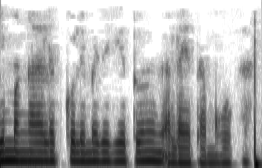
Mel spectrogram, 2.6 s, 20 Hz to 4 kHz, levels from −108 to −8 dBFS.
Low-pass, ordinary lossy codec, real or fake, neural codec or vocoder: 3.6 kHz; MP3, 24 kbps; real; none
